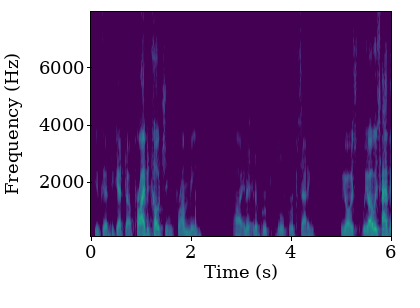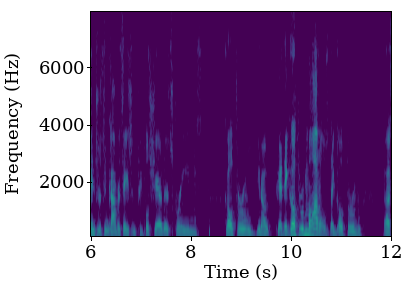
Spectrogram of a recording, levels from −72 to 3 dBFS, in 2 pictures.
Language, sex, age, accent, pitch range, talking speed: English, male, 50-69, American, 120-160 Hz, 200 wpm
